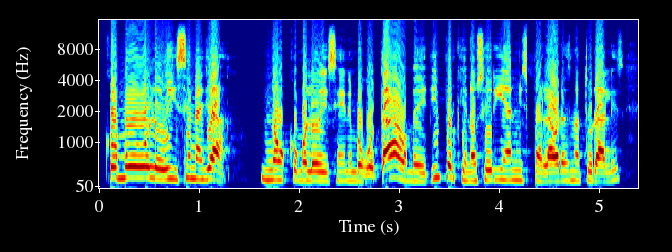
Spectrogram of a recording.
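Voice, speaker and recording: Colombian woman from Bucaramanga, mellow. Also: medium pitch, fairly quick. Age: adult with a partner. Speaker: panel writer. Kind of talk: literary panel discussion. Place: library event hall.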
